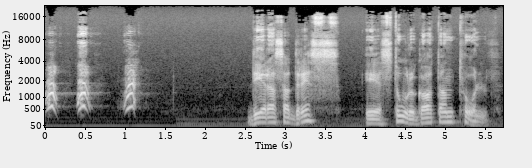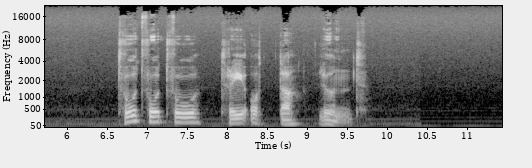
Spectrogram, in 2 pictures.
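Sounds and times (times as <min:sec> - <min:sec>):
family dog barking: 0:00.0 - 0:01.3
speech: 0:02.6 - 0:05.7, 0:06.6 - 0:09.8.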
